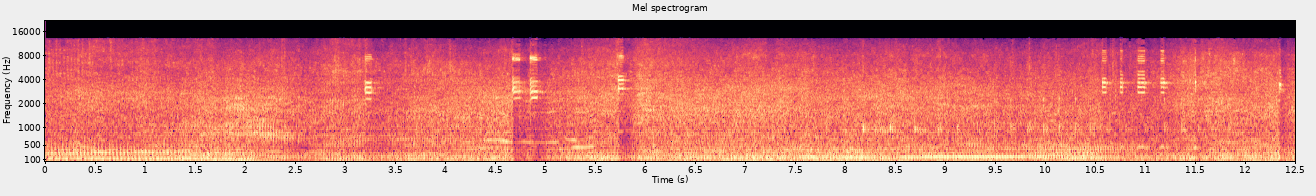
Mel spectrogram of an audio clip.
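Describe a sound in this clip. Motorcycle engines hum and rumble steadily as scooters ride past close by.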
